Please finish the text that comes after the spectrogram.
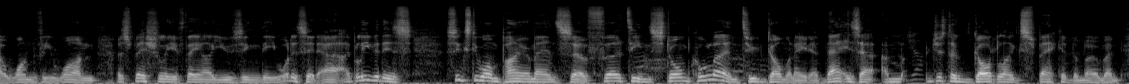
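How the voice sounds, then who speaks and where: Groggy, mellow man doing game commentary. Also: mid-range voice. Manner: explanatory, informal. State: ill, groggy. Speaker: gaming video creator.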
